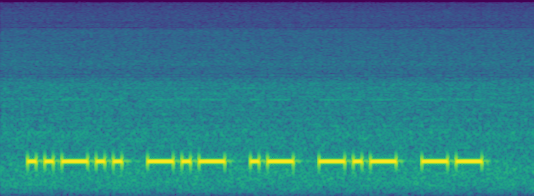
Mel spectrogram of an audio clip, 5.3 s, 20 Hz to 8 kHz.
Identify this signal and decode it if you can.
Morse code (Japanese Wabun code), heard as a keyed tone, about 14 wpm, 550 Hz. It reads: トワイワヨ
